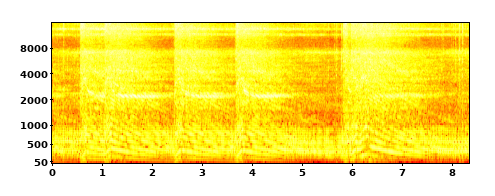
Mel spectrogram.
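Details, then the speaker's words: Husqvarna 372XP chainsaw bench run, rough-tuned, with chamber work: revs sweep up and down with a rough metallic rattle from the worn needle bearing of the aftermarket clutch drum; replacement drum planned. "he you can hear how noisy that uh clutch drum is um chain of stuff you know chaines clutch drum just didn't hold up"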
